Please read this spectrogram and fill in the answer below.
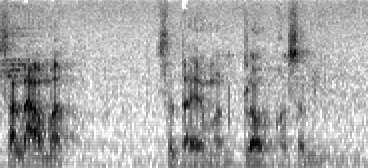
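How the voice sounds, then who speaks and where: Vocal fry runs through a man's speech, which has lively intonation. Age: 50s. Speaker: construction worker. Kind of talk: testimonial.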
